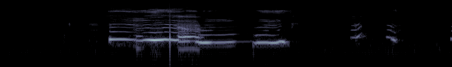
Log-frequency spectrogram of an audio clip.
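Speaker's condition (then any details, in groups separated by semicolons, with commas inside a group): Cerebral palsy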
